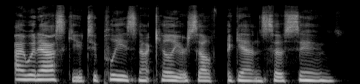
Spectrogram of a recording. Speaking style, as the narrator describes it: he says, his voice steady

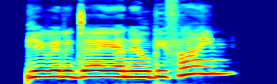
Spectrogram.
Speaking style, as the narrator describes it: Victor said, his tone uncertain

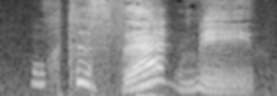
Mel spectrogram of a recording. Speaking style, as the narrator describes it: Rodney asked nervously

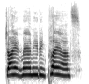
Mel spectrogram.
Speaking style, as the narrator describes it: Amy shouts

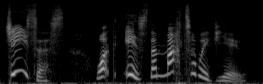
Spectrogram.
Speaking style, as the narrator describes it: Rodney yelped

